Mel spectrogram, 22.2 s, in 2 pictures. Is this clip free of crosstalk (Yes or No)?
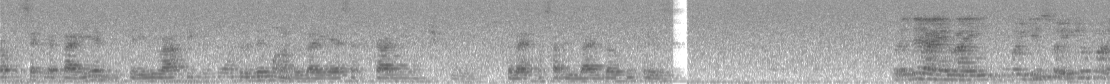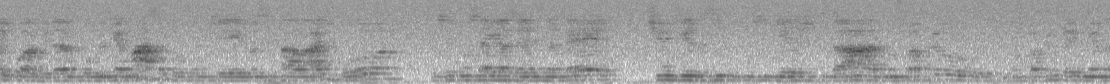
Yes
